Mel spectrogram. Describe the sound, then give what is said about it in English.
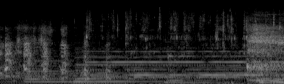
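Liquid glugs out of a bottle into a sink in uneven, gurgling pulses that settle into a steadier pour, then ends with a brief louder splashing rush. No one speaks. “I will pull the bottle out of the cork and drink one sink full out of it as I pour the rest of it down the glory.”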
